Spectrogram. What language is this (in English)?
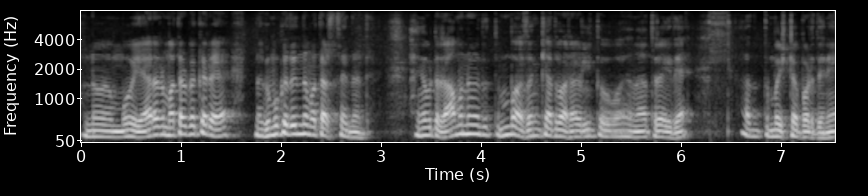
Kannada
